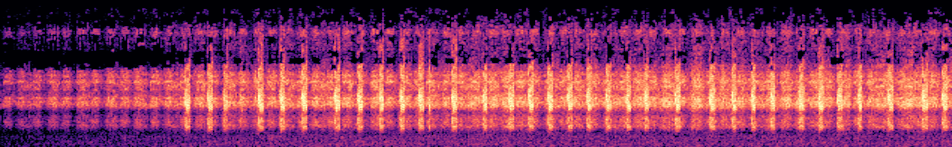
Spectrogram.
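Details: Several cicadas singing in walnut trees: a dense, hissing high buzz that swells after about two seconds into rapid rhythmic pulses, roughly two or three per second, continuing steadily to the end.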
